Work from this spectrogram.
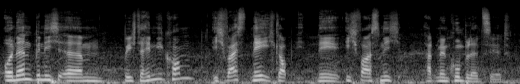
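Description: A young man, telling anecdotes in a colloquial, halting, casual chat. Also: on the high side, slight background noise.

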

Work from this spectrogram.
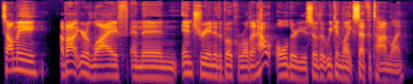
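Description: A man's voice: lowish voice, a little fast. Dry-humored male interviewer. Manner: dry, teasing asides. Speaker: interviewer host. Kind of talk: interview questions.

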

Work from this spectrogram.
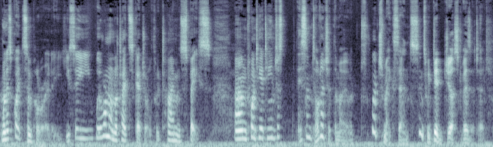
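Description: A man's voice: high-pitched, normal speed, full character voice. An actor playing a polite, unflappable male conductor of a time-travelling train in an audio drama. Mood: courteous. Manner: courteous, formal, lively rising tones.

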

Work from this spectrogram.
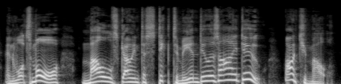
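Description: A man's voice: high-pitched, sing-song, vocal fry, dry recording, studio quality, voice pushed up, full character voice. Man as a stubborn, stiff storybook water rat. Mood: dogged, stubborn. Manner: slow, dogged, stiff. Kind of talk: storybook character acting.

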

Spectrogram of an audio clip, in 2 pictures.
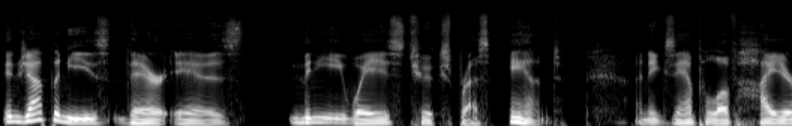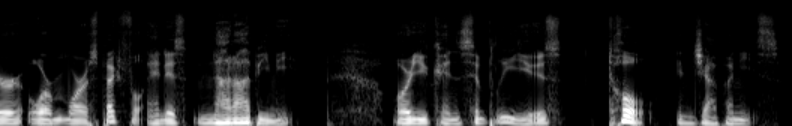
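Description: A man's voice: lowish voice, moderate pace, darkish tone, dry recording, studio quality. A man hosting a casual grammar lesson, chatty and self-correcting as he walks through examples. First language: English. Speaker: language teacher.

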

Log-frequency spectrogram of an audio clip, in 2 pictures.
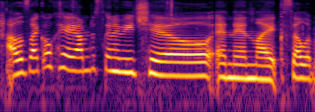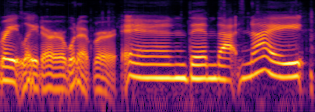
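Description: A woman's voice: medium pitch, expressive, moderate pace, dry recording. A middle-aged woman, co-hosting a podcast in frank, profane casual chat with lots of fillers. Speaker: podcast co-host.

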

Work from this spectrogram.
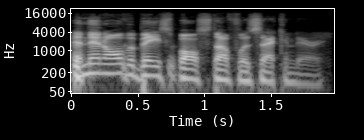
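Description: A man's voice: a little high, big pitch swings, quick pace, fairly bright tone, no room sound. A man hosting a sports radio show in a casual, conversational talk style.

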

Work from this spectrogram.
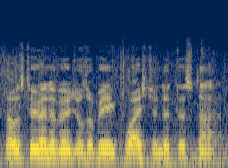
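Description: A man's voice: fairly high pitch, fairly even intonation, quick pace. Formal male briefing over music. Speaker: official giving a press briefing.

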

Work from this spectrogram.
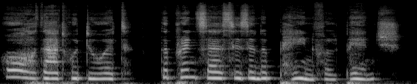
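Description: A woman's voice: high voice, measured pace, pitched above the performer's own voice. A woman voicing a breathless, indignant young lady-in-waiting in a storybook reading. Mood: gossipy. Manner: breathless, scornful.

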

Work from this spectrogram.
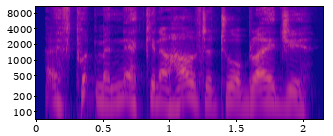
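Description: A man acts out a young male medical student from a gothic storybook, sick with conscience and horror. His voice rises high and loud as he cries out in distressed exclamations. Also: fairly even intonation, quick pace, husky. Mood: uneasy reproach.

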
